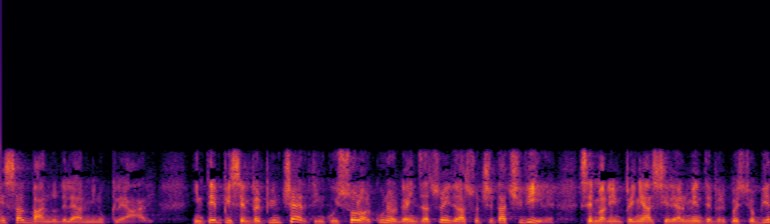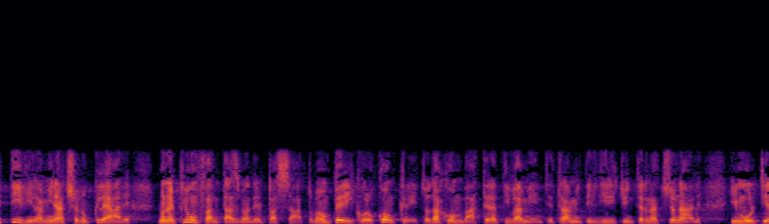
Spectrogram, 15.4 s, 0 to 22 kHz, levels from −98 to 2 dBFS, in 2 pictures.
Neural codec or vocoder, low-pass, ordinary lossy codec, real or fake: none; 7.2 kHz; none; real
